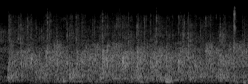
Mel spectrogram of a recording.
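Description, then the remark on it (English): A church audience gives the Lord a hand clap after a prayer, many overlapping claps forming a continuous crackling wash of steady, dense applause at an even loudness throughout. “Don't forget, give the Lord a hand clap.”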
